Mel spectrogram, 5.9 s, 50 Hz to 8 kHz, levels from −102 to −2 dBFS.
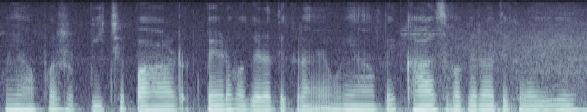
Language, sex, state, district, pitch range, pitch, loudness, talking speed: Hindi, male, Bihar, Jamui, 120-130 Hz, 125 Hz, -21 LUFS, 185 wpm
